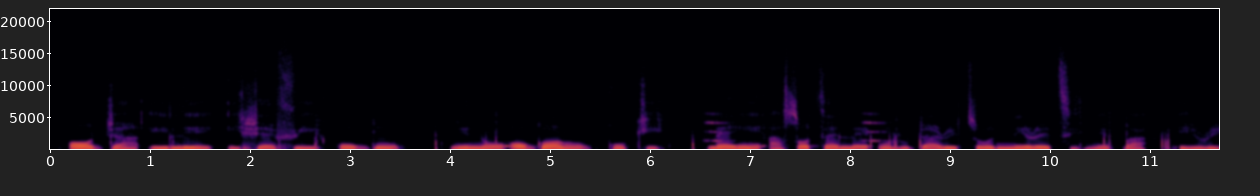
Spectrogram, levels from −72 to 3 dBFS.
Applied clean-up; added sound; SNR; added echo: none; Wind instrument, woodwind instrument; 17 dB; none.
